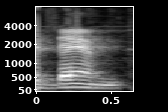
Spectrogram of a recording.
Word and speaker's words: damn: जैसे डैम, DAMN। अब पांचों स्पेलिंग ध्यान से देखिए। Column, him, ऑटम, condemn and डैम। ये पांचों स्पेलिंग में MN का कॉम्बिनेशन है, एन को हमने प्रोनाउंसिएशन नहीं किया।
